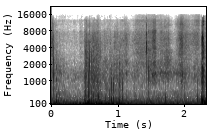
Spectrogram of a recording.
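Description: Handling noise from an RC buggy's battery and wiring being shown: scattered light clicks and scraping, with a low rumble about half a second in.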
